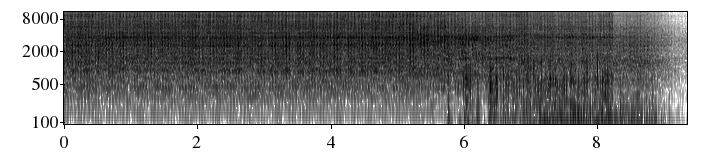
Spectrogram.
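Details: Worn fan motor bearings in an LG split air conditioner indoor unit, heard before bearing replacement: a steady hum, then heavy uneven low rumbling and knocking that swells and fades.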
